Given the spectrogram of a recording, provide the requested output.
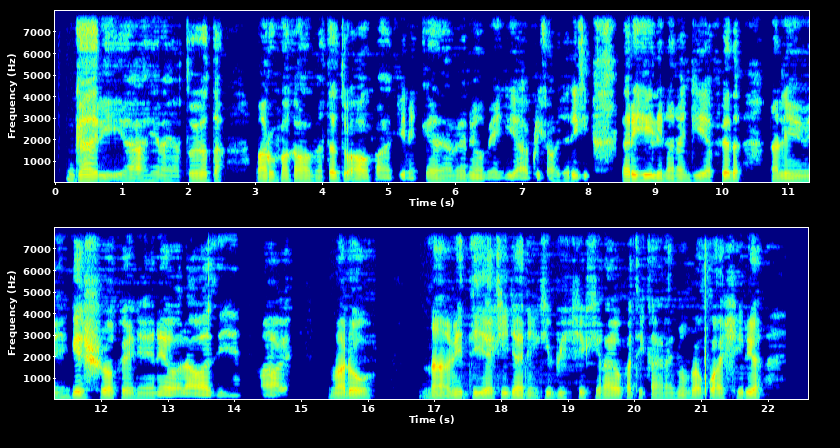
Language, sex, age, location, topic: Swahili, male, 36-49, Wajir, finance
